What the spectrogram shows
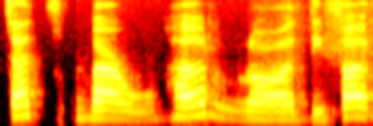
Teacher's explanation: را جو ہے وہ موٹا پڑا جائے گا اور اس کو ایک الف کے برابر لمبا کریں گے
